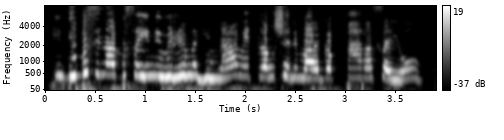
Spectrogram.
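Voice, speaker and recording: Radio drama role: frank, caring young woman, high voice, dry sound, music underneath. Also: fairly quick, dry recording. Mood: blunt, confronting. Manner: blunt, emphatic. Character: frank, caring young woman confronting her best friend.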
